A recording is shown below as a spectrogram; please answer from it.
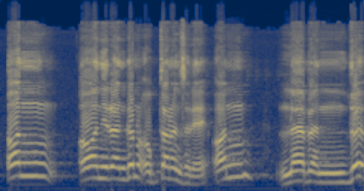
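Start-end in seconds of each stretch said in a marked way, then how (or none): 2.1-3.5 "Unleavened" said very slowly as "언레븐드"; slow pronunciation model. Shown as a demonstration. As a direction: spell out "Unleavened" slowly for learners. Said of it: "이건 좀 발음이 힘들어요".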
